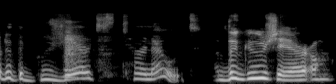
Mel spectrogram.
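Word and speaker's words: gougères: Okay, I believe it's Gougeres.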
